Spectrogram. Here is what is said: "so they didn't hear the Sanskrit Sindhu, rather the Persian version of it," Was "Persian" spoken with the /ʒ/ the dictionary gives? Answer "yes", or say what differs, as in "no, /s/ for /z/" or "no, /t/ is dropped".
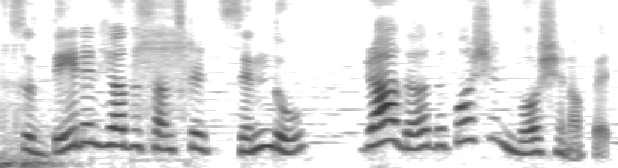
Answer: no, /ʃ/ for /ʒ/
